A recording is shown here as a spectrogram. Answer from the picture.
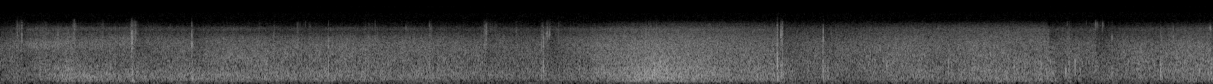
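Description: Ocean surf washing onto a shore: a steady rushing hiss of water that swells to its loudest about six to seven seconds in, with a few small scattered clicks.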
